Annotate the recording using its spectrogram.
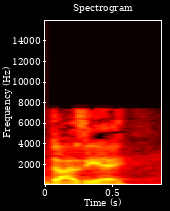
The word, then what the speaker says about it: Dozier: Dozier. Dozier, it's actually how you pronounce it, has to hit 23 home runs at least.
